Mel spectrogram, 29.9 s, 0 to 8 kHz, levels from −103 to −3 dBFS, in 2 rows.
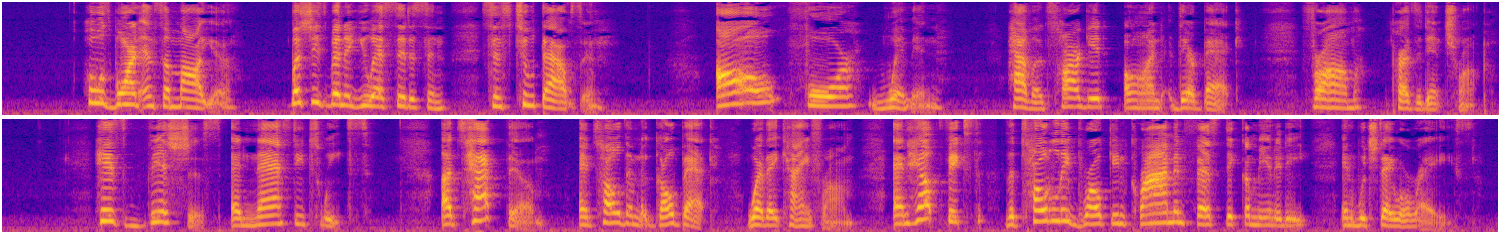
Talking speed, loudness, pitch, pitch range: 110 wpm, -20 LUFS, 230 Hz, 205-270 Hz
